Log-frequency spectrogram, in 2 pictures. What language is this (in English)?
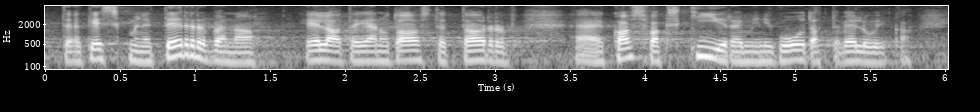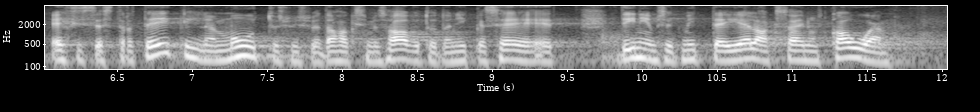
Estonian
